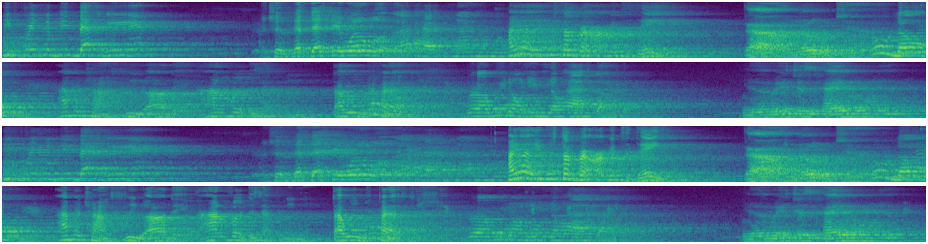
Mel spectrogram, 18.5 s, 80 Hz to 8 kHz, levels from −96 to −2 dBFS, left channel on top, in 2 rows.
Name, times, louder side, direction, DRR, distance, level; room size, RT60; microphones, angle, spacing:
voice 1, 0.0-1.4 2.6-5.1 7.5-7.6 8.7-9.6 12.9-13.3 13.8-15.5, left 2 dB, 45° left, 3 dB, 0.4 m, -30 dB
voice 2, 5.1-6.7 9.8-13.2 13.6-13.7, right 4 dB, 80° right, 5 dB, 0.4 m, -28 dB
voice 3, 7.4-8.7 16.6-18.2, equal, 5° right, -3 dB, 0.5 m, -28 dB
6.9 x 2.7 x 5.6 m, 2.8 s
head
